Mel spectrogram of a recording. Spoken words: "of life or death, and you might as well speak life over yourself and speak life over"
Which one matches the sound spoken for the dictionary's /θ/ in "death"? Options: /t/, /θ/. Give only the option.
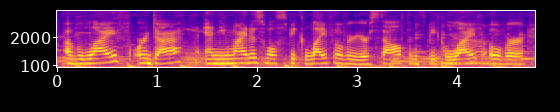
/θ/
